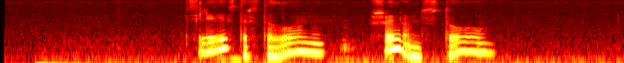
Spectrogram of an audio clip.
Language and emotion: Russian, sad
